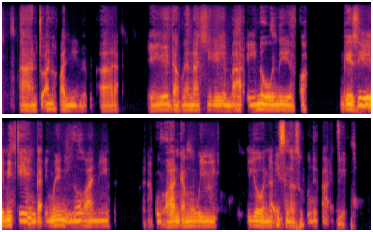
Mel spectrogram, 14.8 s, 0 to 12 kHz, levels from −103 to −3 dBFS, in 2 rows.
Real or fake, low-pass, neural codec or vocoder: fake; 10.8 kHz; codec, 24 kHz, 1 kbps, SNAC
